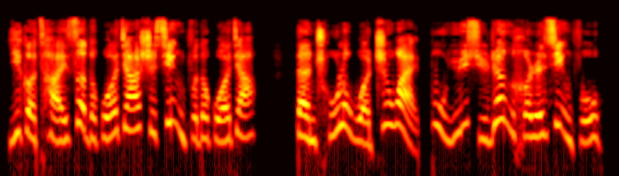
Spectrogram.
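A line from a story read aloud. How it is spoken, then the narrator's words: Loud angry roar. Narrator (Chinese): 总统……大声的咆哮着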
